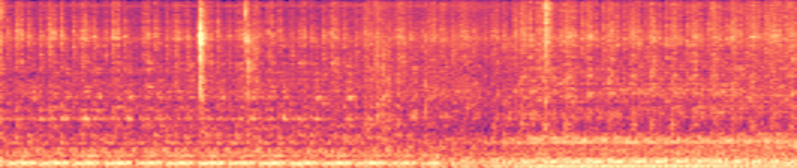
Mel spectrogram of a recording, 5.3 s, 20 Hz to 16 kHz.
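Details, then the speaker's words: 1970 Chevelle SS 396 number-matched V8, 39,000 miles: loud uneven low exhaust rumble at idle from an exhaust leak; slight hesitation on acceleration. "So the car's got an exhaust leak."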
